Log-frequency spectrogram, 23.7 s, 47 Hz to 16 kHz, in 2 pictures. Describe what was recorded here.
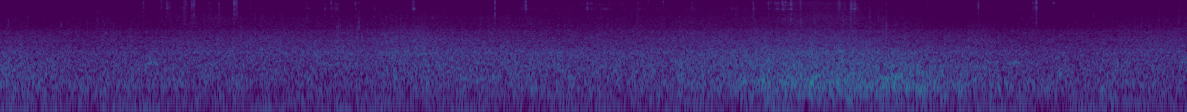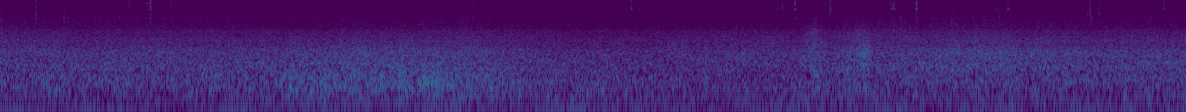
sound of the waves, Zoom H2n MS+XY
